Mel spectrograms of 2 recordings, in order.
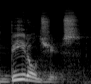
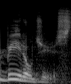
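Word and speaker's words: Betelgeuse: it marks the shoulder star of the great Sky giant Orion the Hunter and its name is Beetlejuice which most people pronounce Beetle Juice and if you've ever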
